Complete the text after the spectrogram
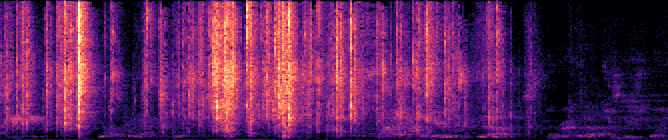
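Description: A foil wrapper crinkles and tears as hands open it.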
